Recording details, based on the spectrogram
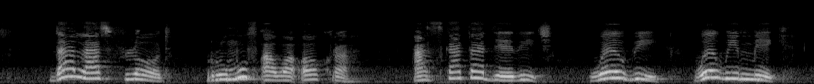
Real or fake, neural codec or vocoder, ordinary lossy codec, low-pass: fake; vocoder, 48 kHz, 128 mel bands, Vocos; AAC, 24 kbps; 19.8 kHz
